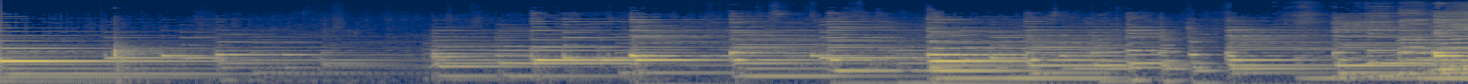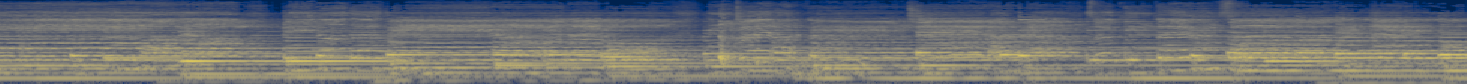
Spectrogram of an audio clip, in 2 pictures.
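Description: Piano introduction of separate notes that ring and fade, then, about halfway through, a male vocal group comes in singing together over the piano accompaniment.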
